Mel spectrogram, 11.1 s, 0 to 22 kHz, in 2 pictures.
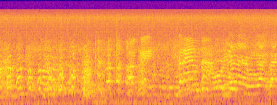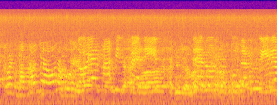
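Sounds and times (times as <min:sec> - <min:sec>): children's voices: 0:09.4 - 0:11.0.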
